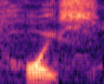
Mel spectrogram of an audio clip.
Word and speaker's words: Royce: Yeah, that was McCormick, Royce McCormick. Or maybe it's Hoyce. We don't pronounce the R, like Hoyce Gracie.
